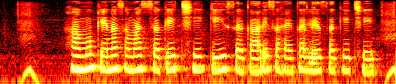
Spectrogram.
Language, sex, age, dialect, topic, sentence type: Maithili, female, 25-30, Eastern / Thethi, banking, question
